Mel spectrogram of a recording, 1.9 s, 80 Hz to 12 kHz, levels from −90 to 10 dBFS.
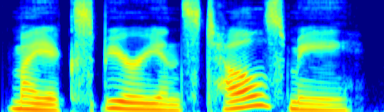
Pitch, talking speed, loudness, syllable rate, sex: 195 Hz, 125 wpm, -15 LUFS, 4.0 syllables/s, female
